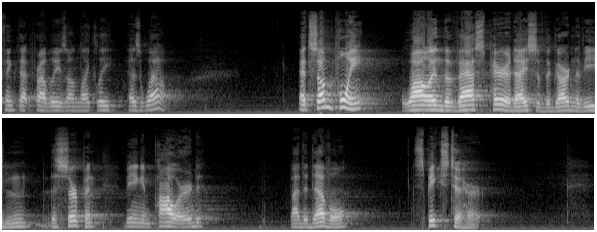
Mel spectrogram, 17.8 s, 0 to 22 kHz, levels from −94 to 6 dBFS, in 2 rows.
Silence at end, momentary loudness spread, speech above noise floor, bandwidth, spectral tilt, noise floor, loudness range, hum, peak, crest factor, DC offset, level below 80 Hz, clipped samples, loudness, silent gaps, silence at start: 1.7 s; 19 LU; 39 dB; 14.5 kHz; -5 dB/octave; -59 dBFS; 14 LU; 60 Hz at -55 dBFS; -2 dBFS; 20 dB; under 0.1%; -58 dBFS; under 0.1%; -20 LUFS; none; 0.05 s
